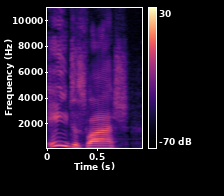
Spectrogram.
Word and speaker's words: Aegislash: So in at number 4, I'm going to put Aegislash. And yes, that is the correct pronunciation.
